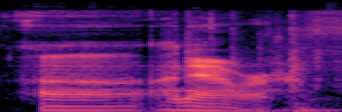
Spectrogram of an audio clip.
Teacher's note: in english in this word the h is silent we don't say the h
